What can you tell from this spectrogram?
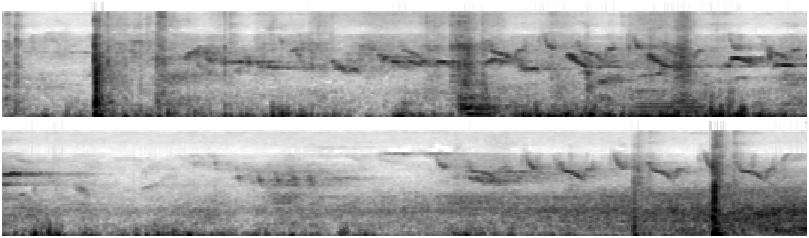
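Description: A few sharp knocks and clunks from a bicycle wheel being worked back into the frame, with a low rumble between them and faint high chirping behind.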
